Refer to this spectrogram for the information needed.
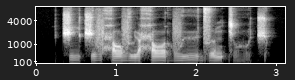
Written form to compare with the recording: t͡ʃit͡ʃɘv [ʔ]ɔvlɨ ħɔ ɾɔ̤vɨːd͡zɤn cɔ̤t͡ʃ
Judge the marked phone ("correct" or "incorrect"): incorrect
